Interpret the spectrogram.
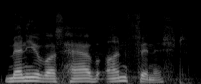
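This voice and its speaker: A man delivers a sermon in a mellow, darker voice at an ordinary pitch. He speaks conversationally and haltingly, often restarting his phrases. His voice carries a long reverb from a large hall. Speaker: pastor.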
